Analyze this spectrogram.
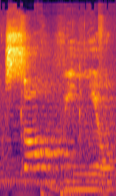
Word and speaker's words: Sauvignon: And I have the other one, which would be Sauvignon Blanc. Sauvignon Blanc. Once again, we don't concentrate on the N-O-N, Sauvignon, which is N-Y-O-H, Nyon, has a high and low, high and low. Sauvignon, so it's not Sauvignon, Sauvignon Blanc.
